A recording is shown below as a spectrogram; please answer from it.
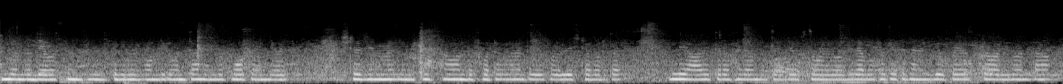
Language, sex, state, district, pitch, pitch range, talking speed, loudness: Kannada, female, Karnataka, Chamarajanagar, 230 Hz, 225-235 Hz, 85 wpm, -14 LUFS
